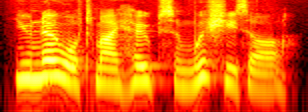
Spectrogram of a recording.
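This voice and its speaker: A woman playing a proud, ardent young gentleman in an audiobook, speaking with formal, declamatory intensity. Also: medium pitch, moderate pace, lightly acted. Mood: intense, ardent.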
